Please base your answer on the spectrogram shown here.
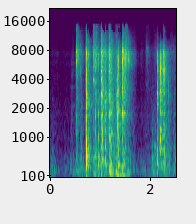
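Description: Tarot cards being handled and laid down, giving quick bursts of crisp, papery clicking. A long flurry is followed by a pause and a second, shorter burst, close and fairly quiet.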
